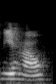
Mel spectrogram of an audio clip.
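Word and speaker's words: 你好: to say hello in Chinese in Mandarin it's niow I love this okay um so CH or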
